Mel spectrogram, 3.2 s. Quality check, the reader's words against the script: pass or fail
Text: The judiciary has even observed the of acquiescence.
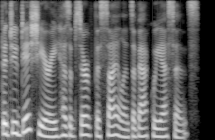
fail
